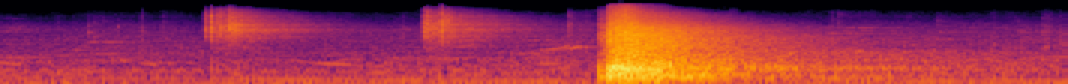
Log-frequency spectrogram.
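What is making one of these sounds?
A marching band's drums and cymbals strike a few sharp, ringing hits outdoors.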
